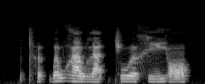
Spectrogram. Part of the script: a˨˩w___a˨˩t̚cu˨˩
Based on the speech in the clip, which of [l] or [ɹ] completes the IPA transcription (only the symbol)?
l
